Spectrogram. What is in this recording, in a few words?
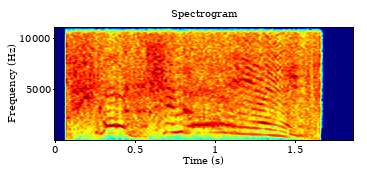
Pikachu SFX; RBY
